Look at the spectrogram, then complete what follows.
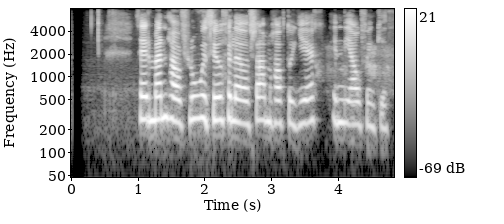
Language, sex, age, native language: Icelandic, female, 30-39, Icelandic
